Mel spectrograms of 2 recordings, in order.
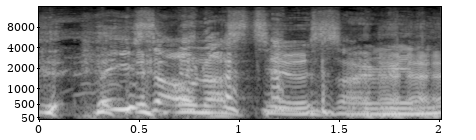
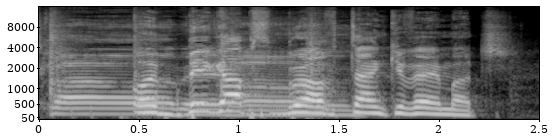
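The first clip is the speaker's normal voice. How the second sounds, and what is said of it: Put-on Jamaican accent. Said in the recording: “That was Jamaican. I don't know why I did Jamaican. That's the wrong accent.”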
